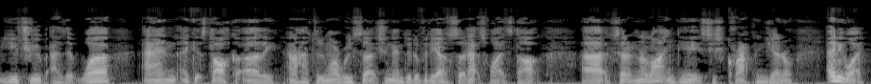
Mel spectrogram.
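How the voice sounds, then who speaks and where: A man with a slightly croaky, under-the-weather voice, hosting a casual gaming news vlog in a rambling, colloquial, sweary way. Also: mid-range voice, fairly bright tone. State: ill with a cough. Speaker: gaming news show host.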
